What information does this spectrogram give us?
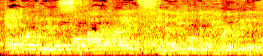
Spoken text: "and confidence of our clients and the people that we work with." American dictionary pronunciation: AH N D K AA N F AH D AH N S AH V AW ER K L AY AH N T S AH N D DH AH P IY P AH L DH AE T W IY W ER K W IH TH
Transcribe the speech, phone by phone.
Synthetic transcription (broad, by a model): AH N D K AA N F AH D AH N S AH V AW ER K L AY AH N S AH N D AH P IY P AH L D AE T W IY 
